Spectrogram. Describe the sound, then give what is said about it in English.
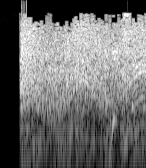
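A tow truck wrecker on its way to a car stuck in snow gives a loud, dense roar that starts abruptly and holds at a steady level to the end. “That is the sound of the wrecker. That is the sound of the tow truck.”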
